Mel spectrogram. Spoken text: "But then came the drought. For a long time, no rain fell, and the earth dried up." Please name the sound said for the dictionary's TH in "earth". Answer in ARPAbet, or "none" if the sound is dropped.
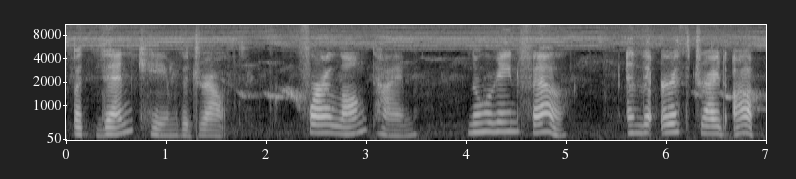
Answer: TH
